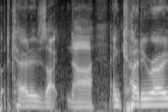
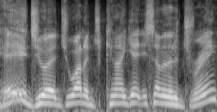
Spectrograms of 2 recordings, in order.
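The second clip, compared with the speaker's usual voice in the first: pitched-up, put-on Californian-style accent; 6 semitones higher than usual. Retelling how a guy on the plane offered a drink, in a Californian accent. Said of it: "had like one of those Californian accents".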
